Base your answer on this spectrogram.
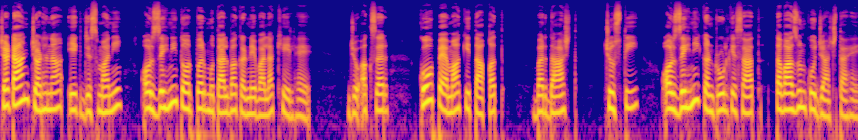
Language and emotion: Urdu, neutral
